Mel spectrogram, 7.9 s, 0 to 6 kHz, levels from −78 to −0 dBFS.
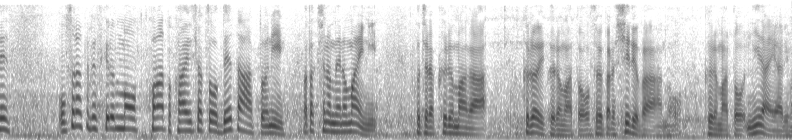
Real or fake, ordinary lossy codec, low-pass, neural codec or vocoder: fake; none; 5.4 kHz; codec, 16 kHz, 8 kbps, FunCodec, trained on LibriTTS, 25 frames a second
